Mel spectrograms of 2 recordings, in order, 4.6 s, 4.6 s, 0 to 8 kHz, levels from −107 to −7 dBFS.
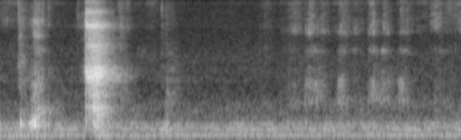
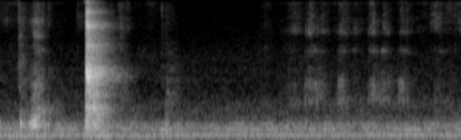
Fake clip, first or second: first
